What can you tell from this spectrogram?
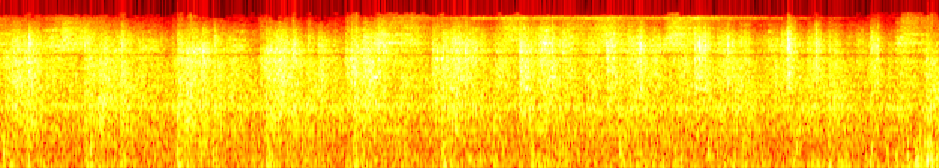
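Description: Loaded open freight wagons of a freight train rolling past close by: steel wheels clattering on the rails, a loud steady rumble with irregular clicks and knocks.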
